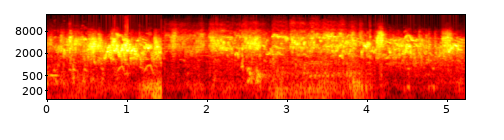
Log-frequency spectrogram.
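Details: Budgies in a flock eating food, loud overlapping chirps and squawks filling the air continuously, with occasional soft rustling below.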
